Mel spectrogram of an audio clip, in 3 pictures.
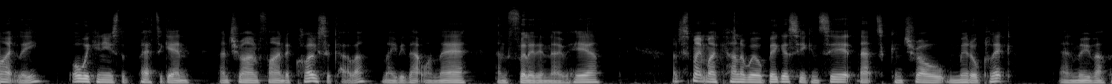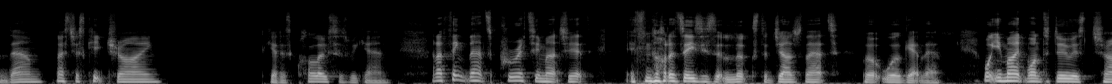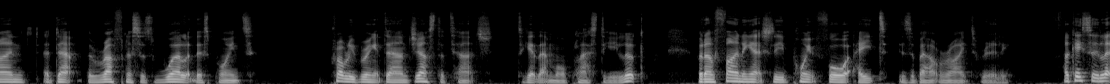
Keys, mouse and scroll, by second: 3.0 click, 4.8-5.4 scroll up 3, 10.5-13.2 drag, 13.9-23.0 drag, 28.9-33.3 middle drag.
